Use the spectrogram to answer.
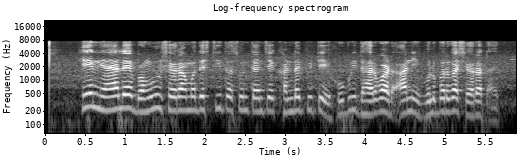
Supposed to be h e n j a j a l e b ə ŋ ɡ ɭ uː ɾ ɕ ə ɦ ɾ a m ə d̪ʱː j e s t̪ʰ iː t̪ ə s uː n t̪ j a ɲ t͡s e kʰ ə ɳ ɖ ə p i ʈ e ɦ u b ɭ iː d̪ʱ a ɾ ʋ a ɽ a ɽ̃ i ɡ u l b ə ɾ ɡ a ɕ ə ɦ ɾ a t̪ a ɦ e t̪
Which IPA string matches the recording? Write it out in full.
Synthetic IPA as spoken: h e n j a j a l e b ə ŋ ɡ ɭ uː ɾ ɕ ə ɦ ɾ a m ə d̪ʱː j e s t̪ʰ iː t̪ ə s uː n t̪ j a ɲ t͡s e kʰ ə ɳ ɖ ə p i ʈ e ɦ u b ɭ iː d̪ʱ a ɾ ʋ a ɽ a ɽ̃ i ɡ u l b ə ɾ ɡ a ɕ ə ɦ ɾ a t̪ a ɦ e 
